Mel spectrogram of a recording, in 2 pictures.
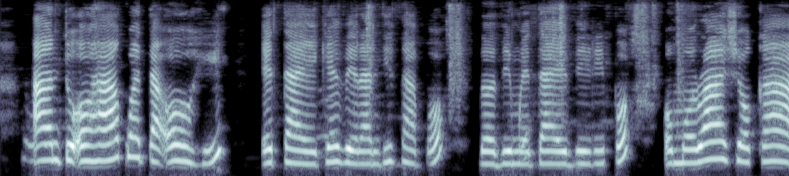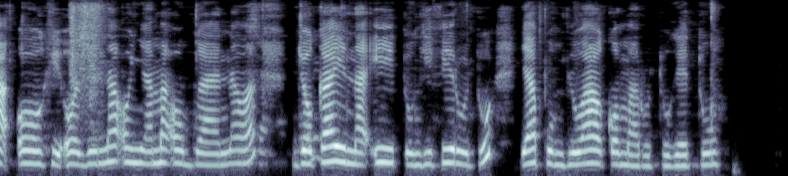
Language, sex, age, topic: Oshiwambo, female, 18-24, agriculture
